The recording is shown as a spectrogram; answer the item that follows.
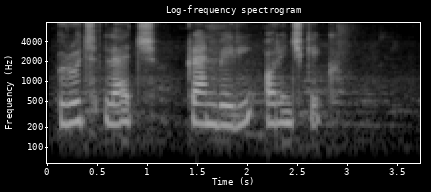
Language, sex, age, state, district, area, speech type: Marathi, female, 18-30, Maharashtra, Beed, urban, spontaneous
